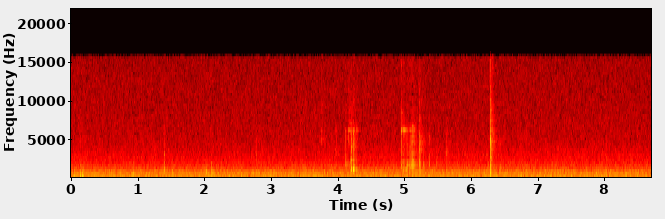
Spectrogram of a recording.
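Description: Steady low hiss of outdoor background noise, with a few faint short clicks scattered through it.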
